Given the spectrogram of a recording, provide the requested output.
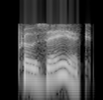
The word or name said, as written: prosaic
